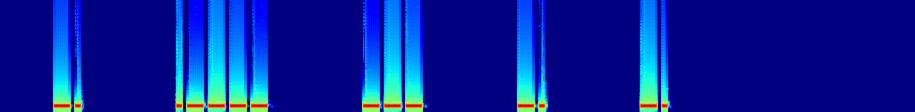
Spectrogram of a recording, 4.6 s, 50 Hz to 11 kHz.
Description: Morse code, heard as a keyed tone, about 44 wpm, spaced as for 15 wpm, 700 Hz. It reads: N1ONN
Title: USA Call Signs - 6x Character Spacing - 45wpm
